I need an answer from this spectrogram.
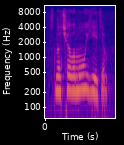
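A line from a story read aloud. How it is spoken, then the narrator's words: Quiet. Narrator (Russian): тихо проговорила я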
